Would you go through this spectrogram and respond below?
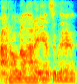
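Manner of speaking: ordinary talk, nothing marked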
